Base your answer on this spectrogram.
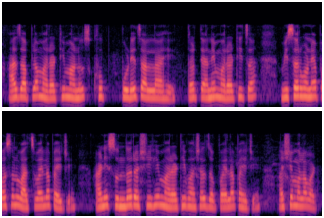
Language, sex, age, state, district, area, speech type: Marathi, female, 30-45, Maharashtra, Amravati, urban, spontaneous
